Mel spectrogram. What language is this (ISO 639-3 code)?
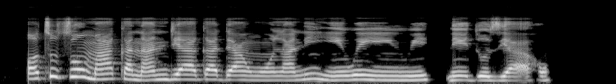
ibo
